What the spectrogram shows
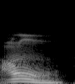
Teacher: Jadi pastikan lafaznya itu hamzah di pangkal kerongkong a. Kemudian ain berbaris dhammah di pertengahan kerongkong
